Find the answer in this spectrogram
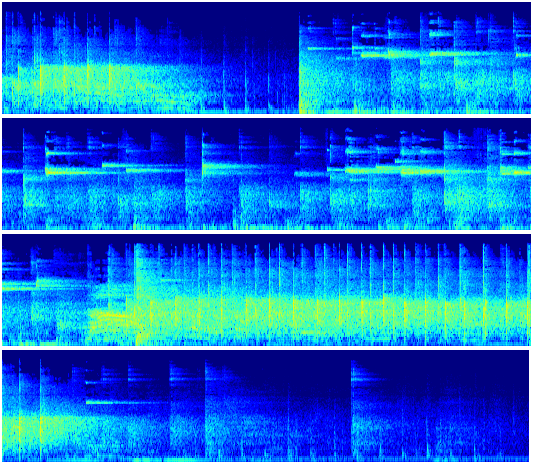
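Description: Table tennis rallies: the plastic ball clicks sharply off the bats and the table in quick runs, and shoes give short high squeaks on the wooden hall floor. A stretch of denser, louder noise runs from a little past the middle until late on.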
